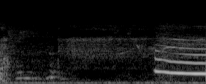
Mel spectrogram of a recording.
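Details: Pet husky said to sound like a broken car that won't start; after a quiet stretch, a loud sustained whine-howl begins, clear and tonal, holding steady then sliding slightly downward.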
